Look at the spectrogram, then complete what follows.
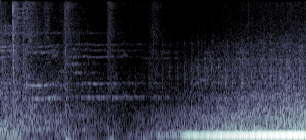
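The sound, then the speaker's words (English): A car engine rumbles low and then swells into a loud, steady drone as it revs up and pulls away, with no talking. “I got a car outside.”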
